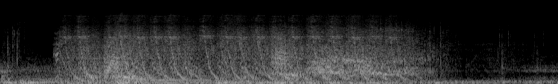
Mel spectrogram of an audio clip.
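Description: Blaster fire crackles in rapid bursts.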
